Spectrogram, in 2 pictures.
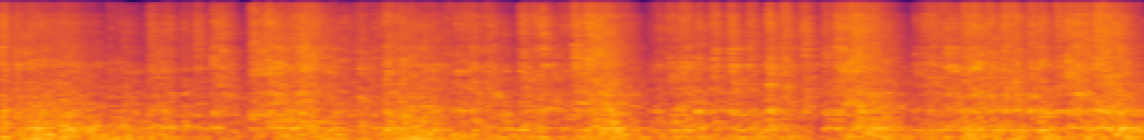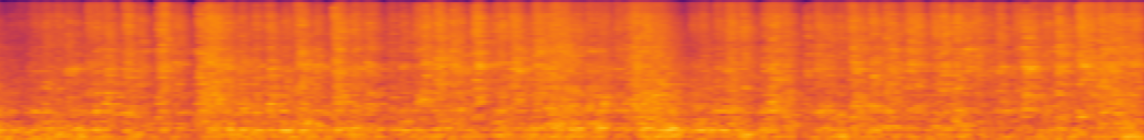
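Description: Idle holds roughly steady but stumbles with uneven pulses and a lumpy beat; the engine is clearly running rough.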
